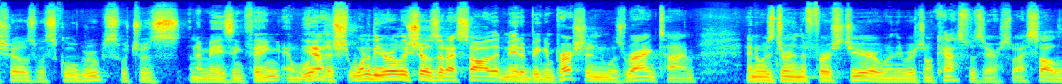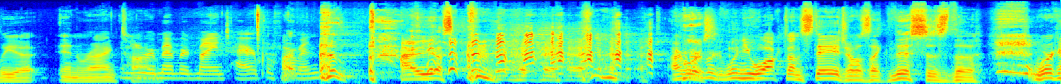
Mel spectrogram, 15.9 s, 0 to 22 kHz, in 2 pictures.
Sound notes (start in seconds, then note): 10.3 coughs; 10.8 laughter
